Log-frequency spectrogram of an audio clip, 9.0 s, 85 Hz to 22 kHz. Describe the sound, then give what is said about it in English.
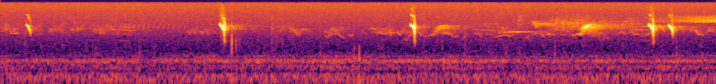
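Field recording of the bird designated 4-3: sharp, high bird chirps ring out over a steady low rumble of background noise, with softer warbling notes scattered between them and a quick pair of calls near the end. “Start recording Bird 4-3.”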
